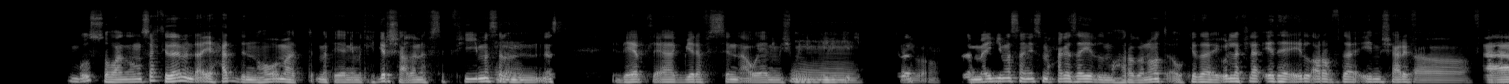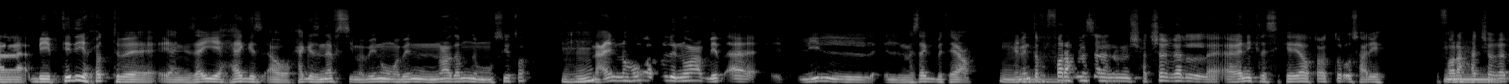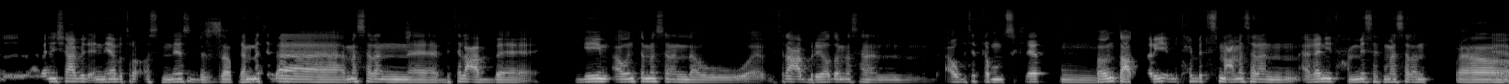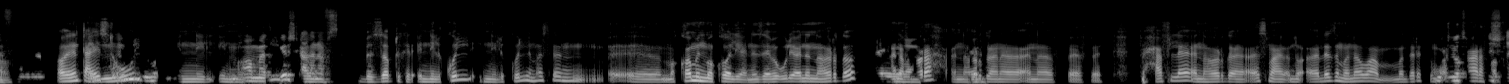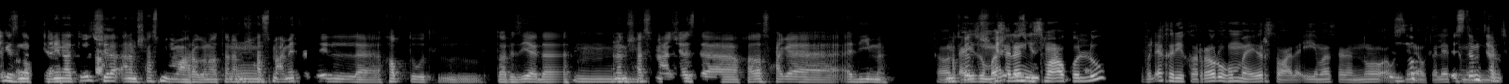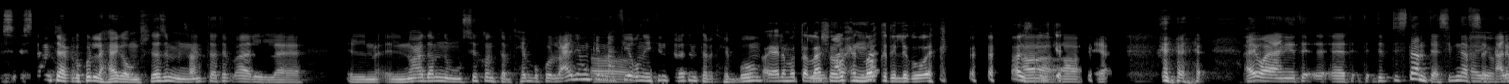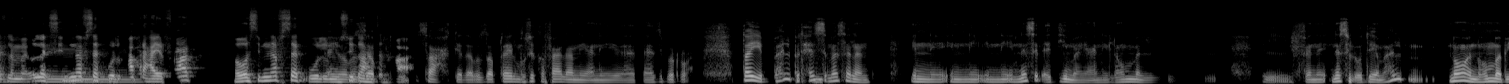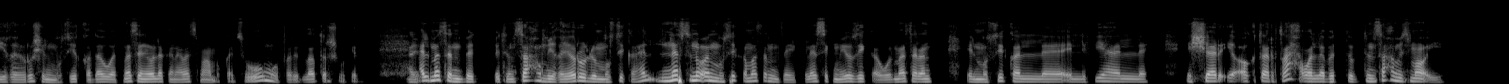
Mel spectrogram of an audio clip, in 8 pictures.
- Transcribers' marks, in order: other background noise; in English: "game"; unintelligible speech; unintelligible speech; tapping; laugh; laughing while speaking: "عايز تقول كده"; laugh; unintelligible speech; in English: "الclassic music"
- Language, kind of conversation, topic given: Arabic, podcast, إزاي تنصح حد يوسّع ذوقه في المزيكا؟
